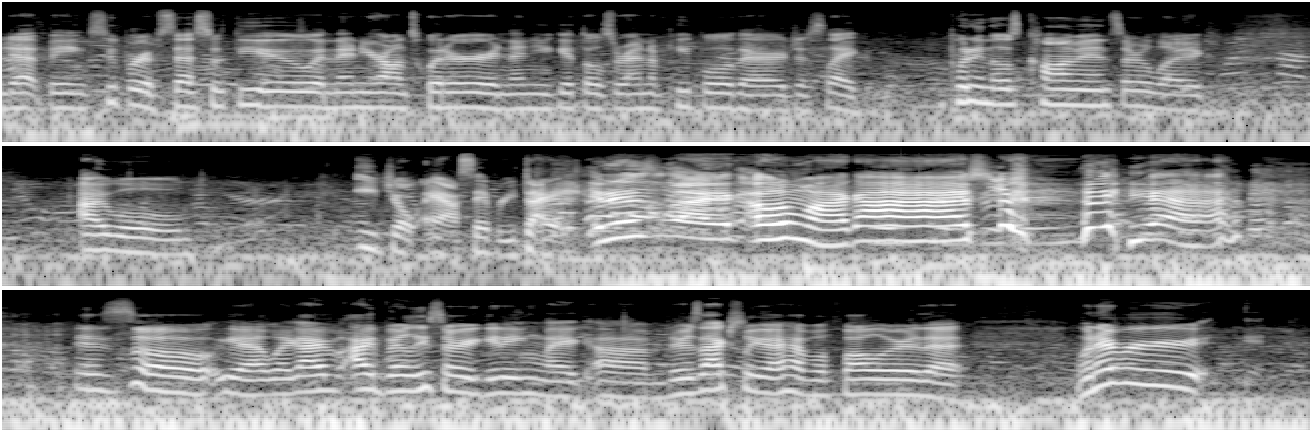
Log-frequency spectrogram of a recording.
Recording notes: I decided to take my mic and interview people at this magical gathering of people called the Full Moon Festival. This is is festival of all local artist, dis and and anyone who wants to show off their cool shit!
